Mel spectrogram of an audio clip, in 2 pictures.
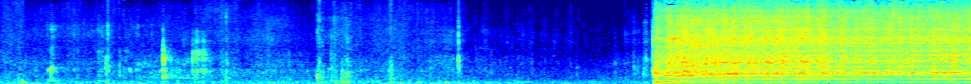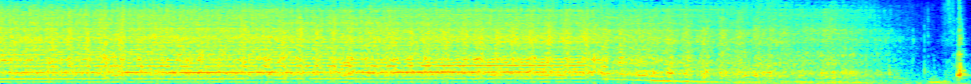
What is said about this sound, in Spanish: Ponemos piña, ponemos menta fresca, un puñito de menta fresca. Y ponemos una rodaja de jengibre. Y un poquito de agua. Un poco de agua. Y licuamos.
